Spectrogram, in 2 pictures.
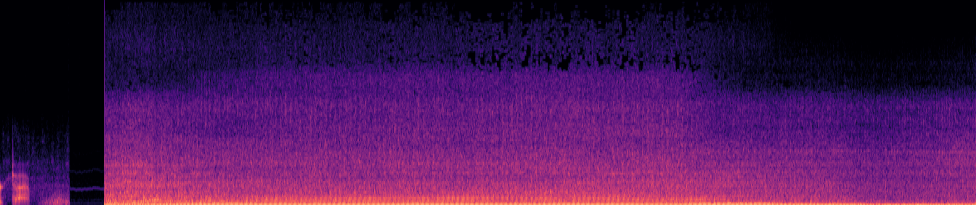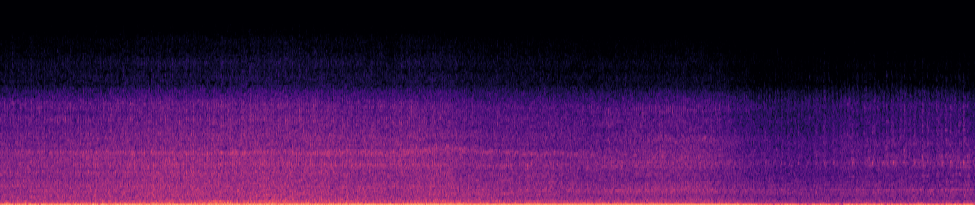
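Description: Wind rushes past a moving plane.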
